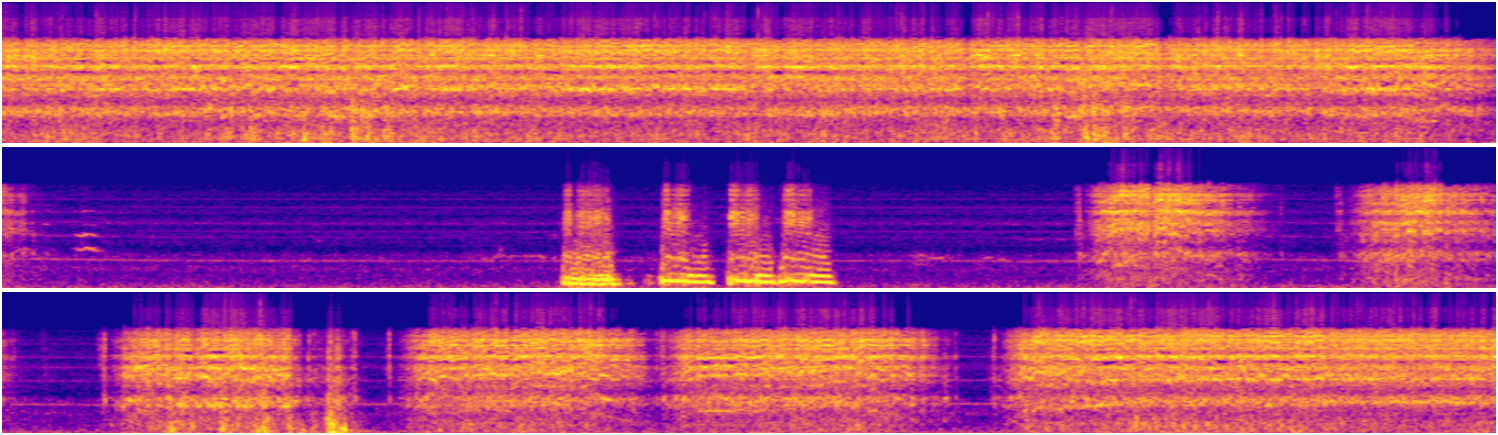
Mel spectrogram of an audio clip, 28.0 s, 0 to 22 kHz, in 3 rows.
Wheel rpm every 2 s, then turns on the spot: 240, 230, 230, 240, 70, 0, 0, 0, 30, 50, 110, 130, 110, 230.
none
